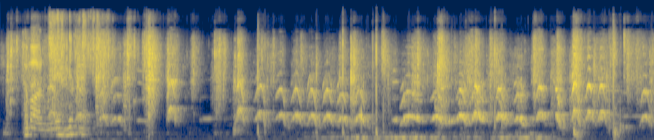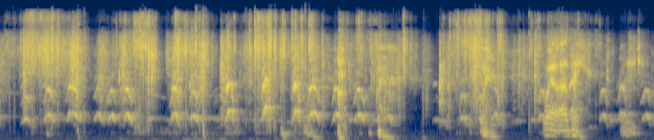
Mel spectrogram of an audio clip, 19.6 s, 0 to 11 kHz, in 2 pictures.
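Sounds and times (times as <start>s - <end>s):
pack of dogs barking and yelping in pursuit: 0.2s - 19.6s
speech: 0.4s - 1.7s
laughter: 0.6s - 2.3s, 4.5s - 10.8s, 14.3s - 15.9s, 16.8s - 19.4s
low rumble: 4.8s - 8.9s.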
